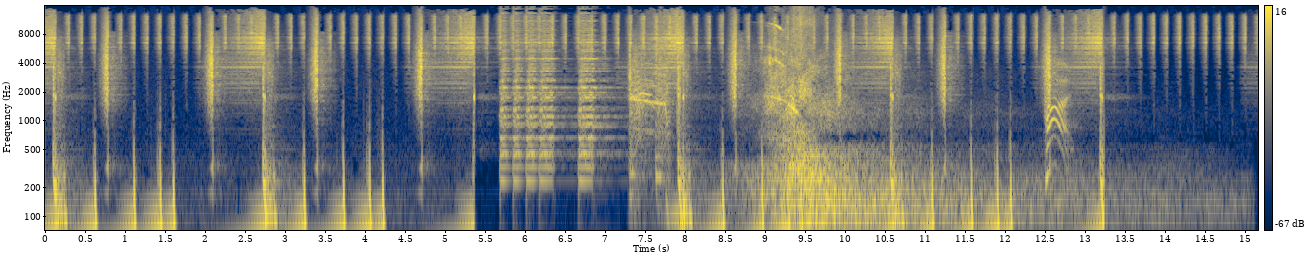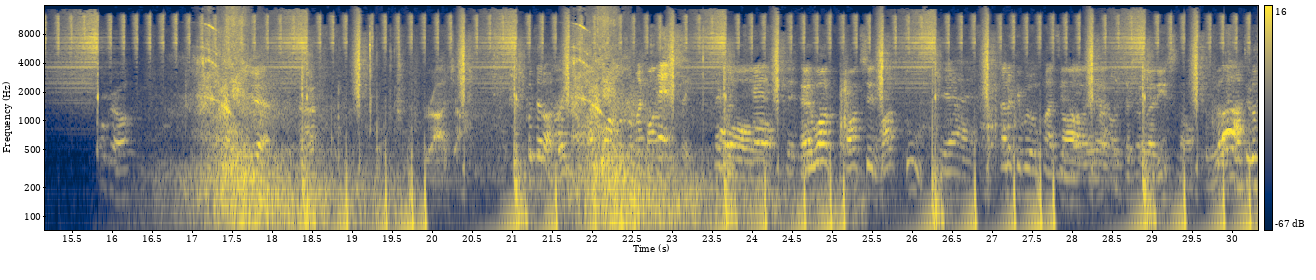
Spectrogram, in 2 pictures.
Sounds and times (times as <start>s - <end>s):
Music: 0.0s - 8.6s, 19.0s - 30.3s.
